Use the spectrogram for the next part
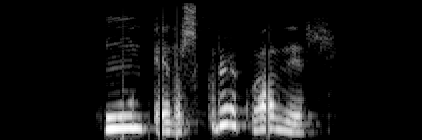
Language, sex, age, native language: Icelandic, female, 40-49, Icelandic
